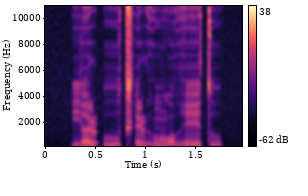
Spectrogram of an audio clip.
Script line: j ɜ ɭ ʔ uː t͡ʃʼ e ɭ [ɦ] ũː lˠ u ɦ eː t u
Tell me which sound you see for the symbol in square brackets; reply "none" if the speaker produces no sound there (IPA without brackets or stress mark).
ɦ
